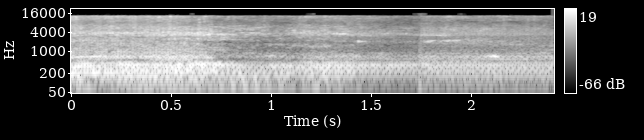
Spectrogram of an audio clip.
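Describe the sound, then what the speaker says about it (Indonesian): A small engine on a sprayer machine is running, giving a loud, close, smooth steady hum with a fine regular pulsing and no voices over it. "Ini saya hidupkan, ini untuk mesin suaranya halus untuk jenis tipe ini."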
